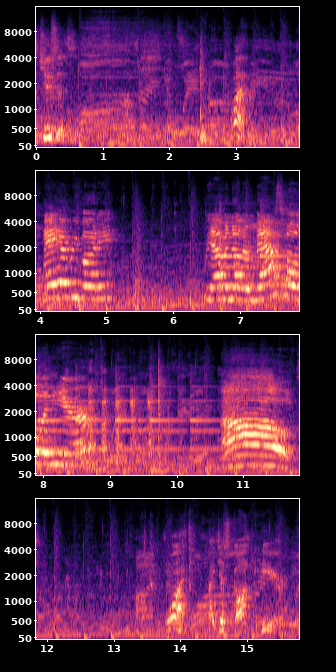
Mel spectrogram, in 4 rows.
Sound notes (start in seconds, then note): 8.6 Bradley laughing; 8.9 bell ringing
